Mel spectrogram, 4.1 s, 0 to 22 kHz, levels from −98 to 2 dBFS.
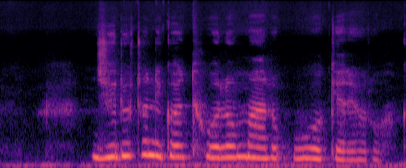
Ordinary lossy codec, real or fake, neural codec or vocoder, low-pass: none; fake; vocoder, 44.1 kHz, 128 mel bands every 512 samples, BigVGAN v2; none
